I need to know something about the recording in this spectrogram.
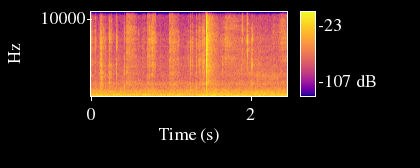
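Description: Scissors cutting through paper in faint, short snips, with one sharper snip about one and a half seconds in.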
